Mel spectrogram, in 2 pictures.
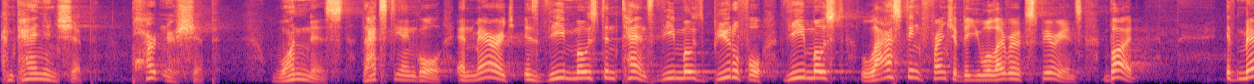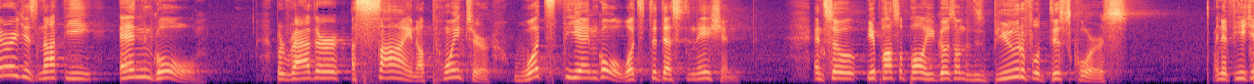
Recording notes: originally preached in East Falls, Philadelphia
